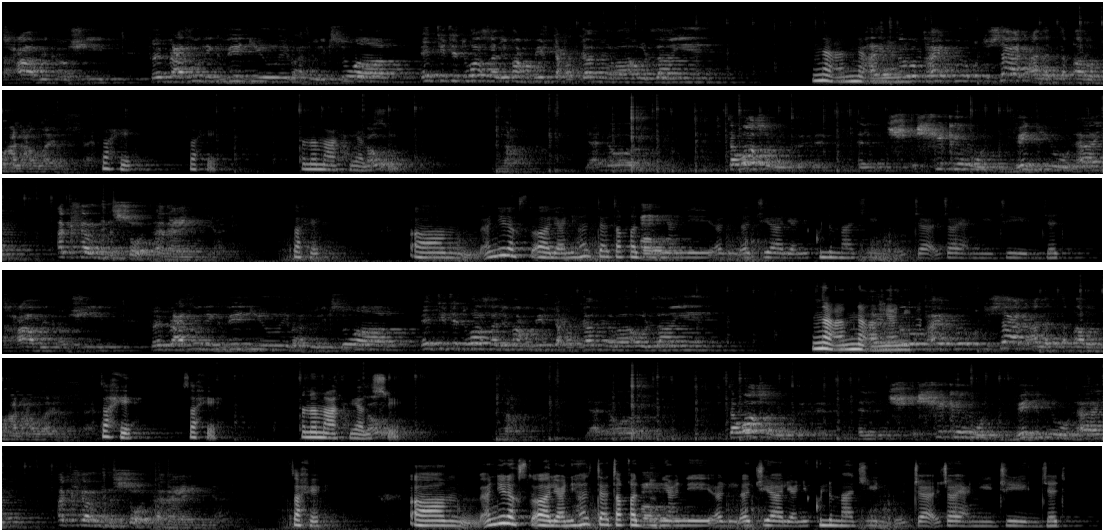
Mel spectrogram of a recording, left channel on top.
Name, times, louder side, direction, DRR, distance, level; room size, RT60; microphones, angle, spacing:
voice 1, 0.0-3.9 4.2-7.1 8.6-11.9 14.3-14.9 15.9-16.2 16.8-19.3 19.6-22.1 22.6-24.2 28.4-28.6, equal, 80° left, -3 dB, 3.8 m, -38 dB
sound 1, 5.7-8.2 8.7-9.3 9.7-9.8 10.4-11.1 11.4-12.4 13.1-13.4 13.7-15.2 15.9-16.2 16.5-23.2, left 1 dB, 15° left, 2.1 m, -53 dB
voice 2, 8.1-9.1 12.0-12.3 12.9-13.2 14.0-15.0 24.9-25.2 26.1-32.7, right 7 dB, 85° right, 20 dB, 0.3 m, -30 dB
sound 2, 23.5-26.7 27.0-28.2 28.6-28.7 29.0-29.6 30.0-30.2 30.5-30.9, right 1 dB, 35° right, 2.2 m, -51 dB
14.5 x 11.5 x 4.9 m, 1.1 s
head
